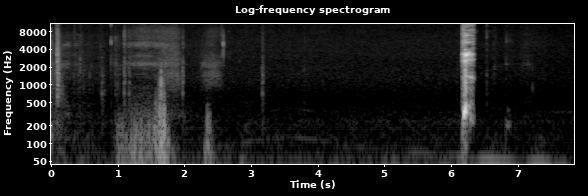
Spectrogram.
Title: Strong Hiccups while eating in my car. Starker Schluckauf beim Essen Part 1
